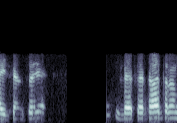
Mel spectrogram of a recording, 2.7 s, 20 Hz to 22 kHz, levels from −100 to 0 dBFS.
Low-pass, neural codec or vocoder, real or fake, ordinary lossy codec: 3.6 kHz; none; real; none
